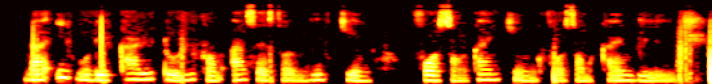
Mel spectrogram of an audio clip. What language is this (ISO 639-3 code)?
pcm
